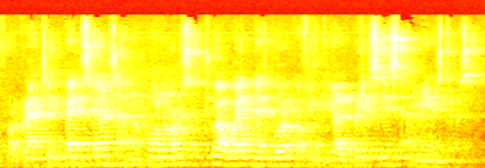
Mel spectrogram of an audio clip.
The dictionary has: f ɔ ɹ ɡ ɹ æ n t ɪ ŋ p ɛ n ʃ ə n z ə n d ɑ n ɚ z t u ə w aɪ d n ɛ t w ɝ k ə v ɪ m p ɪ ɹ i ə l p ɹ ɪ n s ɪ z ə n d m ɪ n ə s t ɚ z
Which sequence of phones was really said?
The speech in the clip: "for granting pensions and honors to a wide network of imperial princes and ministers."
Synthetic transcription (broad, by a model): f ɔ ɹ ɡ ɹ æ n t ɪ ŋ p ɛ n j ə n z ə n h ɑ n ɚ s t u ə w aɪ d n ɛ t w ɝ k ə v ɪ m p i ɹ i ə l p ɹ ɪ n s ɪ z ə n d m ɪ n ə s t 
